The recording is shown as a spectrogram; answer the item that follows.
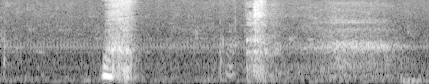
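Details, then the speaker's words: Baby boy's very first hiccups: two brief, sharp, quiet hiccup-like catches in a quiet room. "Is that the hiccups? It's the hiccups for the first time. Your very first hiccups."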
